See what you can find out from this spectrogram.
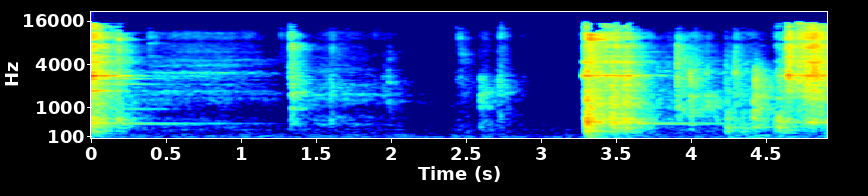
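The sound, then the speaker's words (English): Skull-and-crossbones Halloween ice cubes clatter into a metal cocktail shaker for a sour apple cocktail in a few bright, clinking bursts, a short quiet spell before a louder rattling tumble near the end. “So we'll start by putting a few of these skulls and crossbones into our shaker.”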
